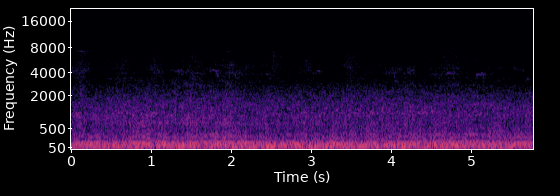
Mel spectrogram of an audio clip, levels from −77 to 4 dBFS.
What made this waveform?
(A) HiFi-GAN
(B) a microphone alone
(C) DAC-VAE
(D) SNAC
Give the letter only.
A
